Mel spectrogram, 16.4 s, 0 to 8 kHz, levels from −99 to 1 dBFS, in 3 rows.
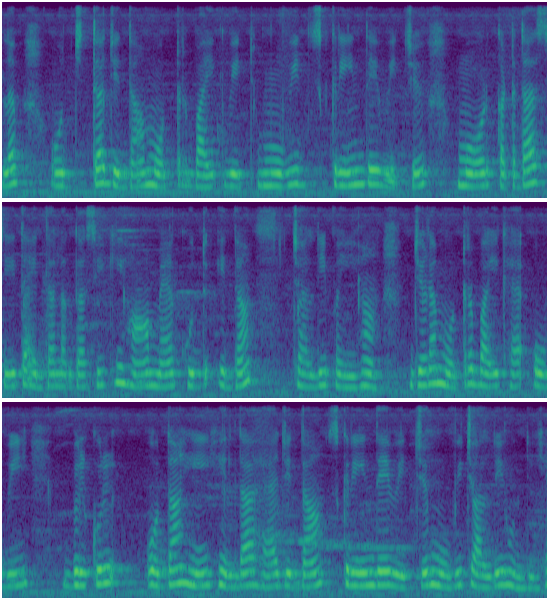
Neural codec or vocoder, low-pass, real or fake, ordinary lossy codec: none; 7.2 kHz; real; none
